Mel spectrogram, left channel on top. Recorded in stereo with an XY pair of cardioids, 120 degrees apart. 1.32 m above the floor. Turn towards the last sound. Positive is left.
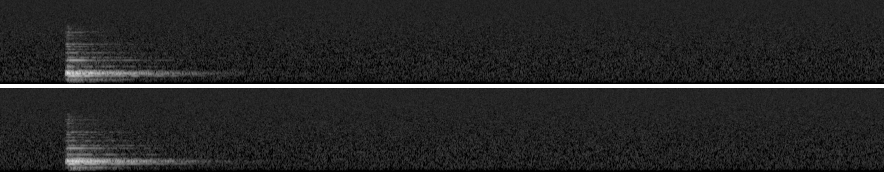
turn(degrees=30)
